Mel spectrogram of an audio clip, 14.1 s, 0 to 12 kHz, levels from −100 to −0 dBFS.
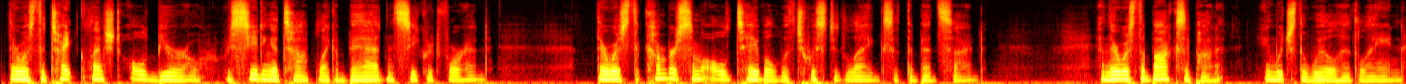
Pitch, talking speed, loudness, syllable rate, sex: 120 Hz, 175 wpm, -21 LUFS, 5.2 syllables/s, male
